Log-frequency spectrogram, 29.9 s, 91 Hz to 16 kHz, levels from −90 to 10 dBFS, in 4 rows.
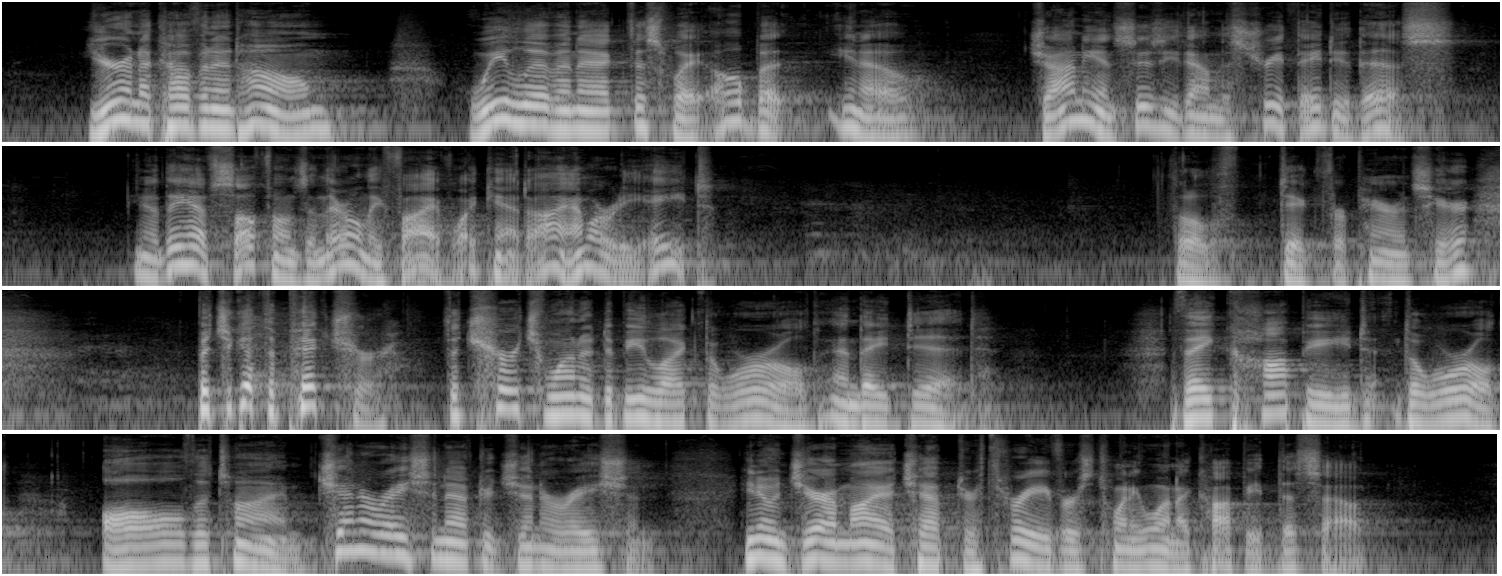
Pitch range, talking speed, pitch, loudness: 100-145 Hz, 170 wpm, 120 Hz, -21 LUFS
